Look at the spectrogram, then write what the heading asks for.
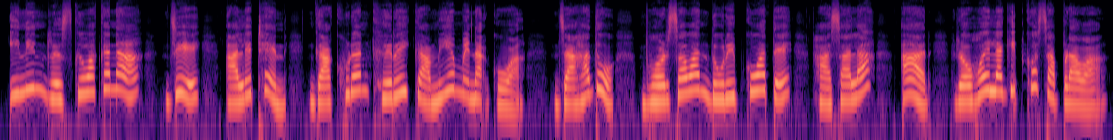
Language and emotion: Santali, happy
